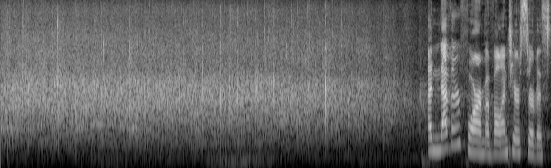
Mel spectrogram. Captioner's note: audience applauding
